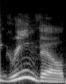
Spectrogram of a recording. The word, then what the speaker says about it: Greenville: down there in Greenville Greenville I'm saying it wrong but when I say Greenville they say nope no how we say there it's Greenville you don't see it right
